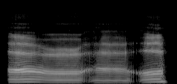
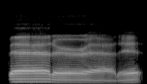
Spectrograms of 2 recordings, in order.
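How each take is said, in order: First: Only the vowel sounds are said, no consonants. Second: The full phrase is said with its consonants. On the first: "Just do the vowels" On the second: "And then add the consonants back"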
